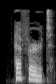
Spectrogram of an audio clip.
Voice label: "Effort", English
